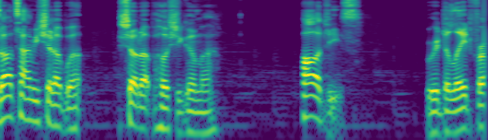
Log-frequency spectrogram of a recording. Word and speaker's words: Hoshiguma: Hoshiguma.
